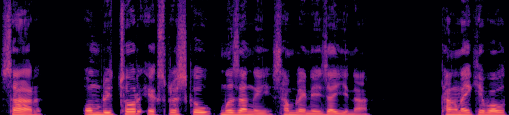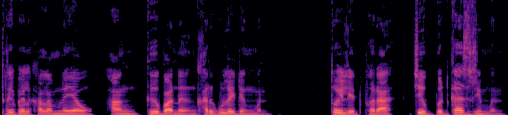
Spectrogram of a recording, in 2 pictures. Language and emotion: Bodo, disgusted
